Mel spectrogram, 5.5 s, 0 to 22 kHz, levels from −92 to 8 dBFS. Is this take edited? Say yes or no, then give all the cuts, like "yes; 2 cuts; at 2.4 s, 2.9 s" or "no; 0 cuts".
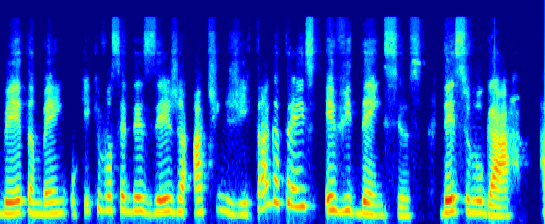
yes; 1 cut; at 4.3 s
